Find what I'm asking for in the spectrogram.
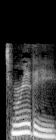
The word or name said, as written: smriti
